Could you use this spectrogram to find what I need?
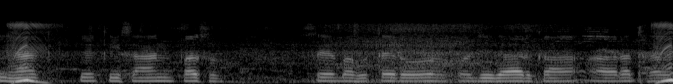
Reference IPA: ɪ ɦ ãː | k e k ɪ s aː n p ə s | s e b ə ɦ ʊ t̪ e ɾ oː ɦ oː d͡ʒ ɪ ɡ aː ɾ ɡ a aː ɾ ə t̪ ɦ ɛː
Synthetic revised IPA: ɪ ɦ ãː | k e k ɪ s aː n p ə s | s e b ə ɦ ʊ t̪ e ɾ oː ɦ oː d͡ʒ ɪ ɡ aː ɾ k a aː ɾ ə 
